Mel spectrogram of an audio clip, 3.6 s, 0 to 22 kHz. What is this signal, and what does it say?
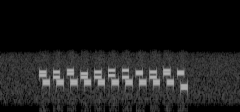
Multi-frequency trunk signalling (R2, with the far end's replies), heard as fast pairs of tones, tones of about 100 ms. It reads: 54924876496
